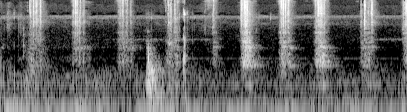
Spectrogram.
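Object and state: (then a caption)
Bicycle freehub pawl ratchet. Fingertips rotate a greasy steel freehub body with an exposed pawl ratchet on a spoked bicycle wheel hub lying on a blue cloth, and the pawls click against the ratchet ring in a steady series of quick, bright ticks. A constant low hum sits underneath the short, dry clicks.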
